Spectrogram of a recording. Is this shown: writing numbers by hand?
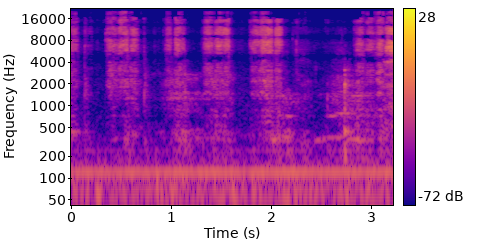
yes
